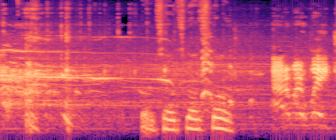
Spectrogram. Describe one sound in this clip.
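A group of young people cry out in alarm.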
